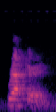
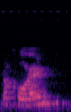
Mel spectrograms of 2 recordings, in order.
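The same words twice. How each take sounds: First: The stress is on the first syllable. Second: The stress is on the second syllable. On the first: It is a noun. "if you have it in the first part of the syllable record, it's a noun" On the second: It is a verb. "If it's in the second part of the word record, it's the verb"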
